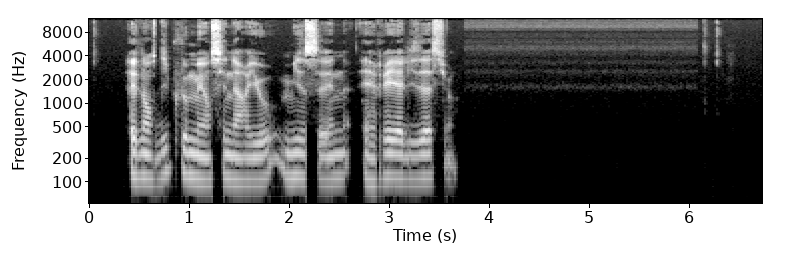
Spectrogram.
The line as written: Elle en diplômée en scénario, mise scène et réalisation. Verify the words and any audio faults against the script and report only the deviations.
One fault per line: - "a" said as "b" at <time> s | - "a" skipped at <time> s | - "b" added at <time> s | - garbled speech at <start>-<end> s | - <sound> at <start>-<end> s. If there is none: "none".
none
